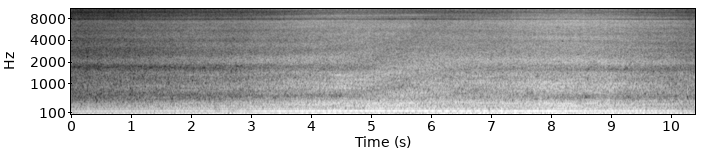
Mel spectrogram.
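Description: Siemens Desiro Classic diesel railcar (DB class 642) pulling out of the station and passing close by: a steady, low underfloor diesel-engine drone with wheel and rail rolling noise. It grows louder as the train nears, is loudest in the second half, and eases off near the end as it moves away.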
